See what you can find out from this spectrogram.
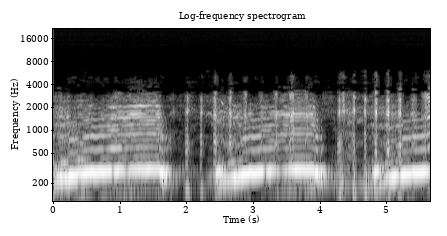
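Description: An ox moos three times in long, loud, drawn-out calls, with short clattering knocks between the calls. No one speaks.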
